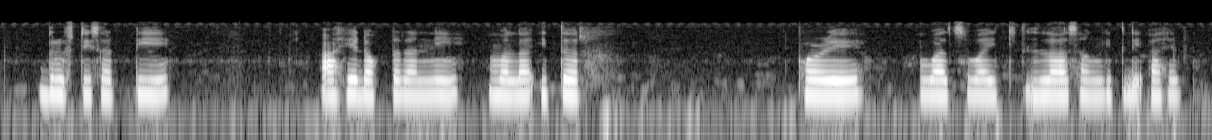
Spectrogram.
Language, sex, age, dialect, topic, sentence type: Marathi, female, 18-24, Varhadi, agriculture, statement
